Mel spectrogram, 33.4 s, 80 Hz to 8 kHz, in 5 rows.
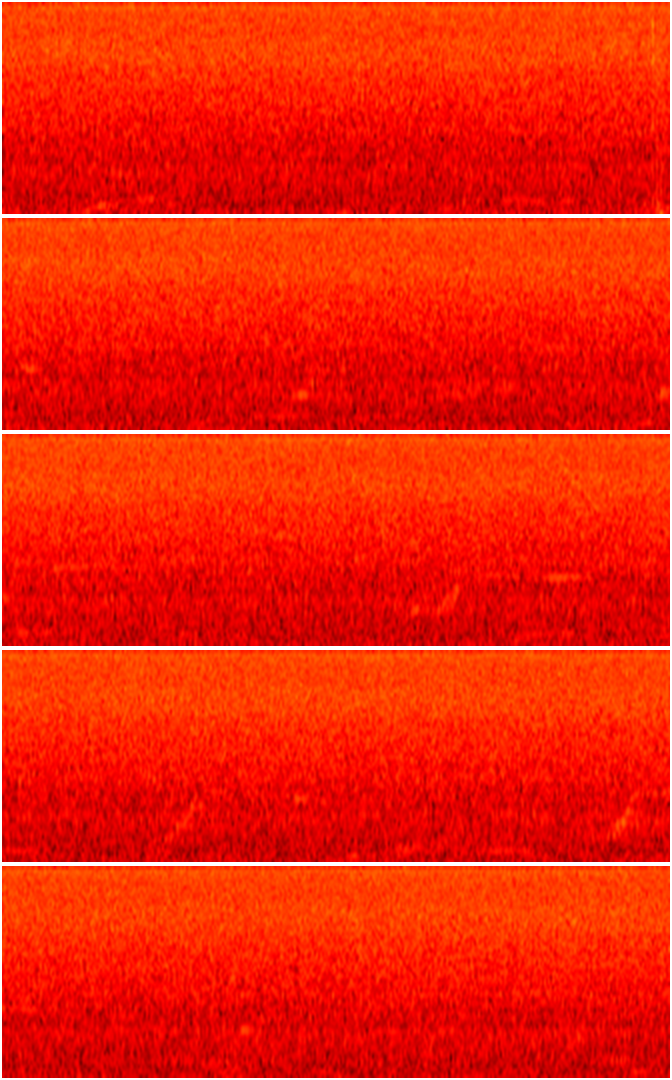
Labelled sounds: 18.8	19.0	humpback whale, 0.93 to 1.1 kHz

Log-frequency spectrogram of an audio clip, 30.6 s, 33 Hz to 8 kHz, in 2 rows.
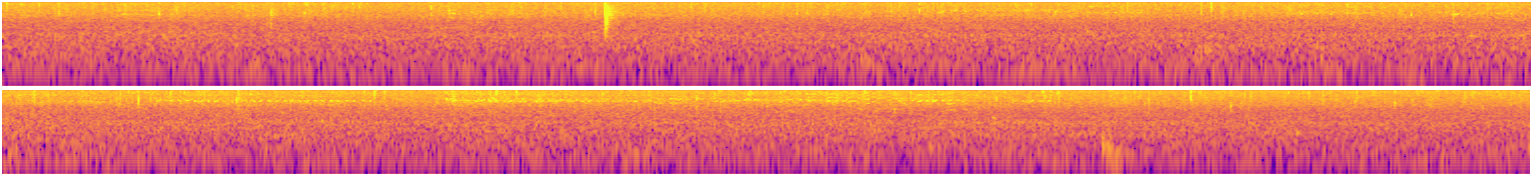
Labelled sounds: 17.1	17.5	Pacific white-sided dolphin, 3.6 to 4.1 kHz
21.9	22.2	Pacific white-sided dolphin, 4.2 to 4.6 kHz
24.4	24.7	Pacific white-sided dolphin, 3.7 to 4.2 kHz

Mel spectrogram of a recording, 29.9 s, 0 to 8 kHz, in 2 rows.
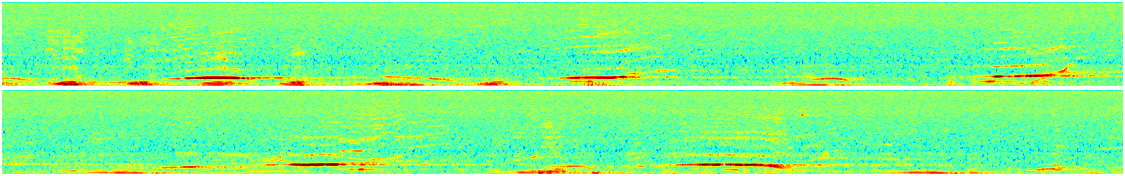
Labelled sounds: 7.5	8.8	humpback whale, 0.99 to 3.3 kHz
13.3	13.6	humpback whale, 1.4 to 1.5 kHz
14.0	14.3	humpback whale, 1.3 to 1.4 kHz
18.9	19.9	humpback whale, 0.80 to 1.5 kHz
25.1	25.8	humpback whale, 1.4 to 1.7 kHz

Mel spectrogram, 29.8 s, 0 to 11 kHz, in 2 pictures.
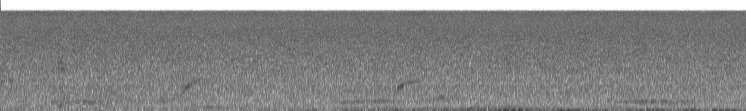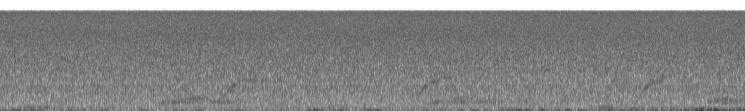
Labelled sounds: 3.7	4.0	humpback whale, 0.80 to 0.93 kHz
9.0	9.5	humpback whale, 0.80 to 1.1 kHz
27.9	28.2	humpback whale, 0.80 to 1.1 kHz

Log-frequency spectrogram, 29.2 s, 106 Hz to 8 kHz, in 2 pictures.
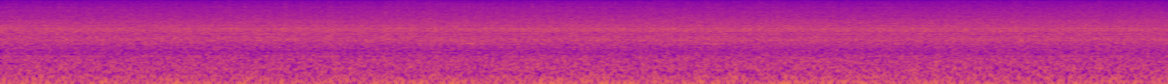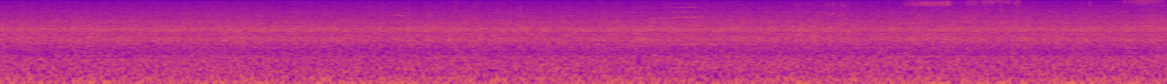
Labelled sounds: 22.8	23.4	killer whale, southern resident, 3.2 to 6.5 kHz

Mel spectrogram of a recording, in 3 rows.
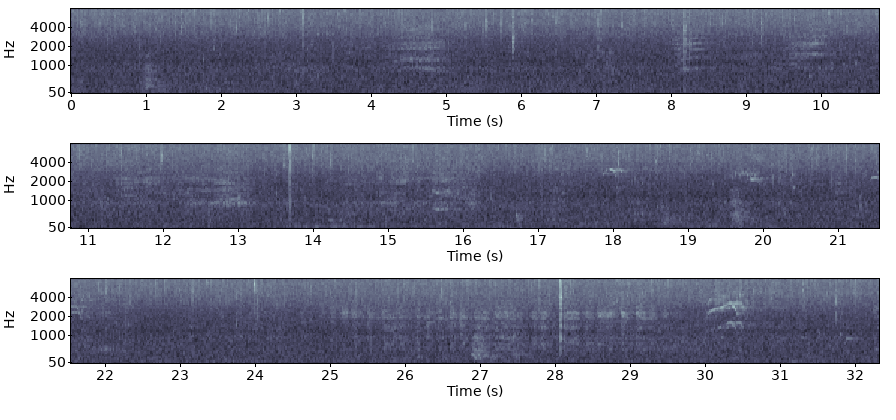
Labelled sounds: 4.3	4.9	humpback whale, 1.1 to 1.4 kHz
9.7	10.0	humpback whale, 1.4 to 2.3 kHz
15.6	15.9	humpback whale, 1.3 to 1.5 kHz
17.9	18.2	humpback whale, 2.8 to 3.2 kHz
19.5	20.0	humpback whale, 1.9 to 2.9 kHz
21.4	21.8	humpback whale, 2.1 to 2.9 kHz
25.1	25.5	humpback whale, 1.9 to 2.4 kHz
30.0	30.5	humpback whale, 1.3 to 3.4 kHz

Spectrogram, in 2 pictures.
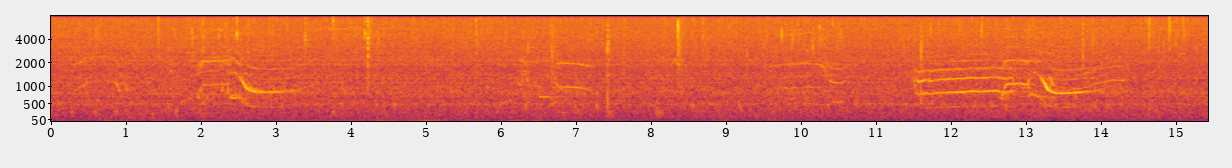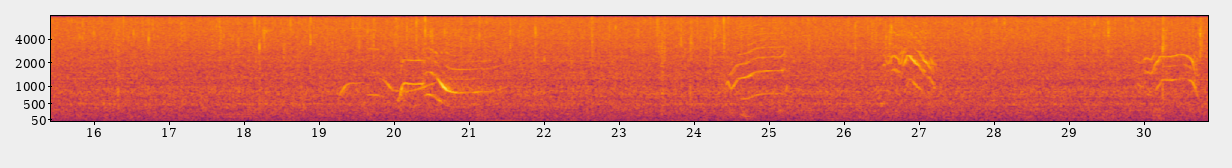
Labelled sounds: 1.9	3.1	killer whale, Bigg's (transient), 0.78 to 2.2 kHz
3.7	4.0	killer whale, Bigg's (transient), 5.3 to 5.8 kHz
6.7	7.3	killer whale, Bigg's (transient), 0.84 to 2.1 kHz
9.8	10.6	killer whale, Bigg's (transient), 1.1 to 4.9 kHz
11.5	14.3	killer whale, Bigg's (transient), 0.78 to 2.3 kHz
19.2	21.0	killer whale, Bigg's (transient), 0.78 to 2.4 kHz
24.4	25.3	killer whale, Bigg's (transient), 0.91 to 3.2 kHz
26.6	27.1	killer whale, Bigg's (transient), 1.5 to 2.5 kHz
30.0	30.7	killer whale, Bigg's (transient), 0.91 to 2.6 kHz

